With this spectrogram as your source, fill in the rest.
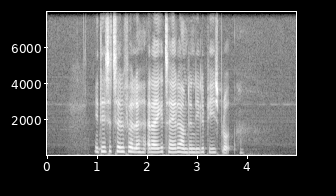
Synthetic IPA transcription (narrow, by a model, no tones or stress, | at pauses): id̥e̝sət͡sʰe̝lfel̰əæɐɾɑ̈e̝ɡ̥ət͡sʰɛːləɒ̽md̥enliləpʰiːsb̥loð̰ˠ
